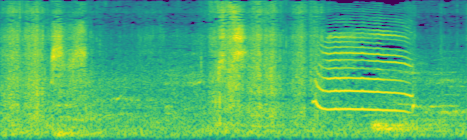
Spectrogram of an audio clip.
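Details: Hungry black kitten hiding under trees, waiting to be fed, gives one clear drawn-out meow that starts high and slides downward, after soft hissing and a human 'psst' with rustling in the background.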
